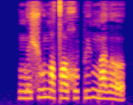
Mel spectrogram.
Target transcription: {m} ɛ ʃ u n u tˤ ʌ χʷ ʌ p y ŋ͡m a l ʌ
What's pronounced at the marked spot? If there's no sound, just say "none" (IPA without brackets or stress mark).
ŋ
